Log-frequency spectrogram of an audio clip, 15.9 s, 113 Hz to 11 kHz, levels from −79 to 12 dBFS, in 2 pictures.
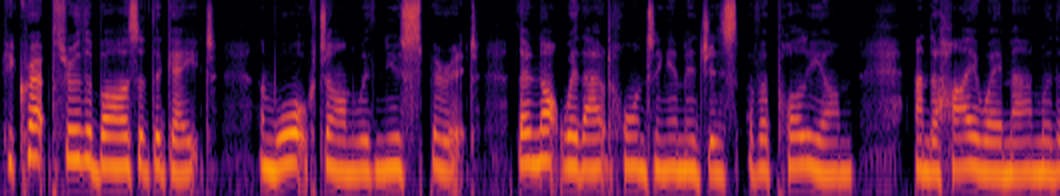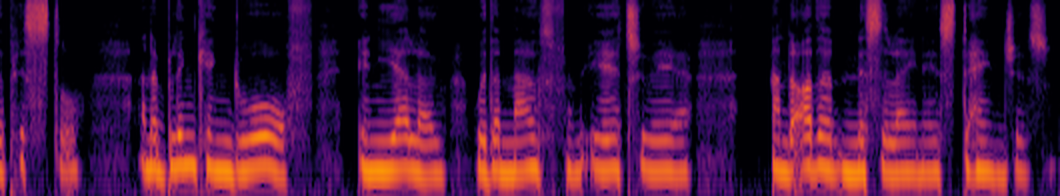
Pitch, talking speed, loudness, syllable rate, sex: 215 Hz, 165 wpm, -20 LUFS, 4.7 syllables/s, female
